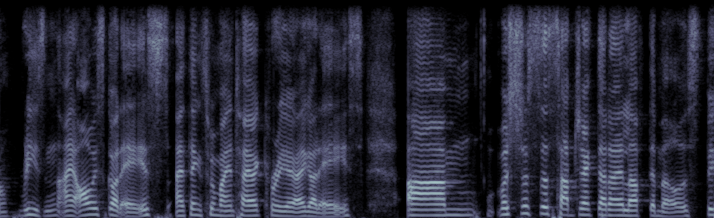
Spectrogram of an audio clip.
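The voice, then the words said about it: Slight German accent. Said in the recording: “you might hear from my slight accent that I'm not from the US originally. So I was born actually in Germany”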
